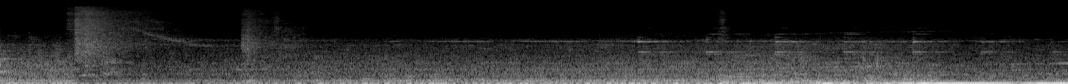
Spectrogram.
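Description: A train running past with a steady low rumble that grows much louder in the last few seconds. Two short hissing bursts come about a second and two and a half seconds in.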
